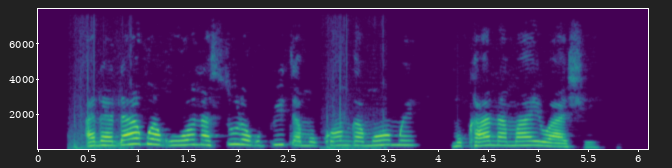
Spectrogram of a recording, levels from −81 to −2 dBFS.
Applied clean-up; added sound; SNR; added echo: classical method Wiener filter.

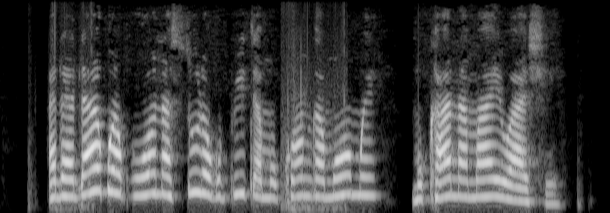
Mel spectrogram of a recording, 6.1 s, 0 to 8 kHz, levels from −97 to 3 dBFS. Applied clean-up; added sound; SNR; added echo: neural mask model RNNoise.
